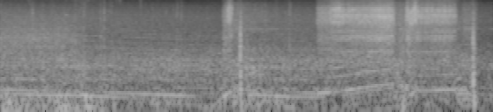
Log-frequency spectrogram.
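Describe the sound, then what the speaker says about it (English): A drivable race car engine idles steadily and loud, with a low droning hum throughout and a few short throttle blips near the end. "Listen to that engine."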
